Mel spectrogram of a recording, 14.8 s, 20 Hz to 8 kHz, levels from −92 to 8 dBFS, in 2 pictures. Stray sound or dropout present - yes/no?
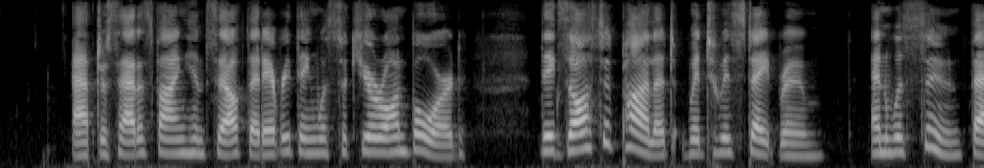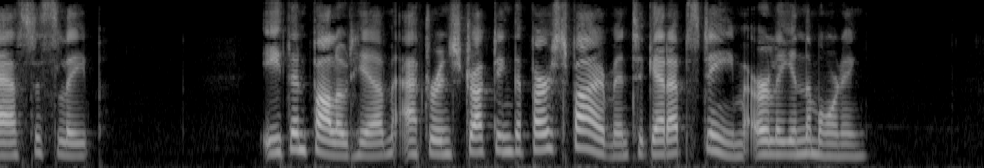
no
